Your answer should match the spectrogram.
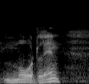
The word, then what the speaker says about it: Magdalene: Lord odley and indeed the pronunciation of the name mlin appears to have come about as a deliberate reference to his surname the final e on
